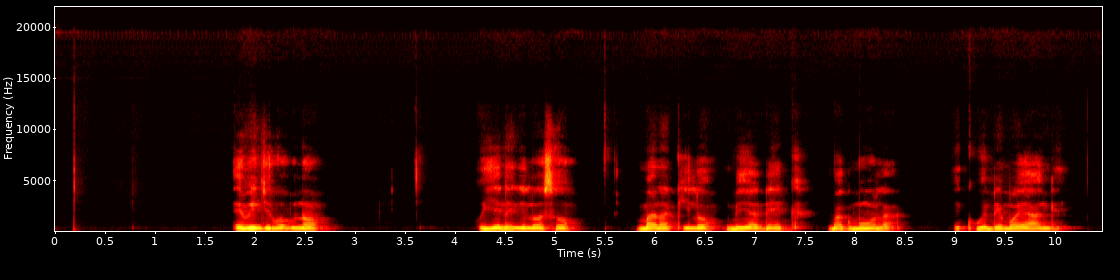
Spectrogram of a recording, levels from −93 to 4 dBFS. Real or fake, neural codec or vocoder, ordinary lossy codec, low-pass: fake; autoencoder, 48 kHz, 128 numbers a frame, DAC-VAE, trained on Japanese speech; none; 19.8 kHz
